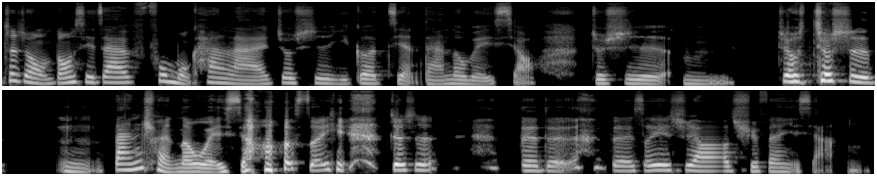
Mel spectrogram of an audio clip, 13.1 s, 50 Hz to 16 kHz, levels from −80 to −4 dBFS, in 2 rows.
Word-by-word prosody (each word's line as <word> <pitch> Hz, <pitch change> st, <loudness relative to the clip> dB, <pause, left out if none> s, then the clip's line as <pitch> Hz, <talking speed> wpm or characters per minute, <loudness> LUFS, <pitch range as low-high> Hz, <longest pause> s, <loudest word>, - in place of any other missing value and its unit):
这 300 Hz, -, 0 dB
种 200 Hz, -8 st, -1 dB
东 205 Hz, +3 st, 0 dB
西 235 Hz, -2 st, -3 dB
在 225 Hz, -1 st, -1 dB
父 270 Hz, +5 st, -5 dB
母 200 Hz, -7 st, -1 dB
看 220 Hz, -3 st, -5 dB
来 165 Hz, -2 st, -4 dB
就 205 Hz, +3 st, -5 dB
是 195 Hz, -2 st, -6 dB
一 165 Hz, -1 st, -11 dB
个 180 Hz, 0 st, -2 dB
简 175 Hz, -1 st, -7 dB
单 160 Hz, 0 st, -8 dB
的 170 Hz, -1 st, -4 dB
微 150 Hz, -2 st, -8 dB
笑， -, -, -6 dB, 0.4 s
就 180 Hz, -, -3 dB
是， 170 Hz, -2 st, -4 dB
嗯， 160 Hz, +3 st, -11 dB, 0.3 s
就 260 Hz, 0 st, +7 dB
就 270 Hz, +4 st, +7 dB
是， 245 Hz, -7 st, +2 dB, 0.4 s
嗯， 190 Hz, +2 st, -7 dB
单 250 Hz, +4 st, +4 dB
纯 170 Hz, -, 0 dB
的 165 Hz, 0 st, +4 dB
微 160 Hz, -2 st, +3 dB
笑， 180 Hz, -, +3 dB, 0.4 s
所 225 Hz, -, +1 dB
以 250 Hz, -, +1 dB, 0.4 s
就 235 Hz, 0 st, +7 dB
是， 240 Hz, +3 st, -1 dB, 0.6 s
对 215 Hz, -1 st, 0 dB
对 200 Hz, +2 st, -4 dB, 0.3 s
对， 200 Hz, -1 st, -3 dB
所 210 Hz, +1 st, -4 dB
以 230 Hz, 0 st, +6 dB
是 225 Hz, 0 st, -4 dB
要 195 Hz, -2 st, +1 dB
区 195 Hz, -1 st, -5 dB
分 175 Hz, -3 st, -6 dB
一 -, -, -14 dB
下， -, -, -10 dB
嗯。 220 Hz, -, -12 dB
200 Hz, 210 characters per minute, -24 LUFS, 175-230 Hz, 0.6 s, 就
